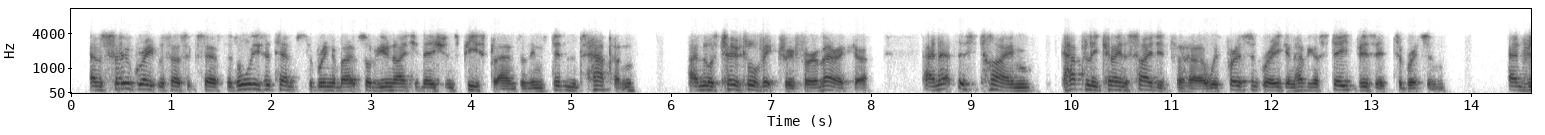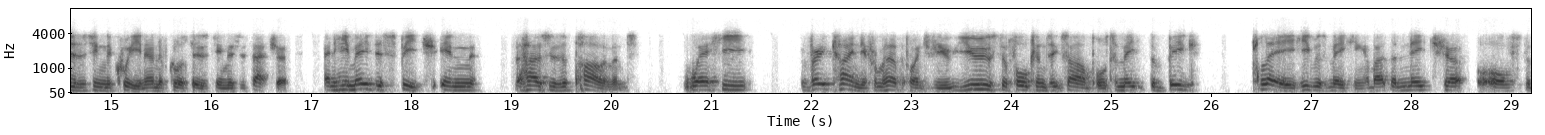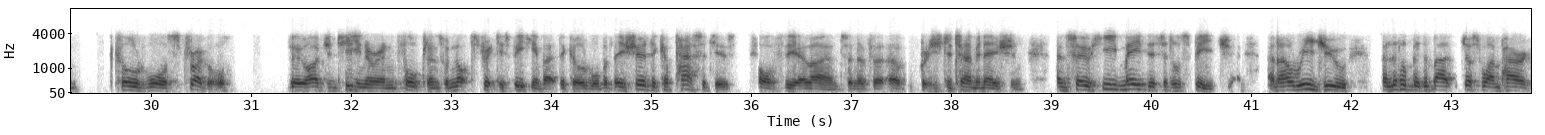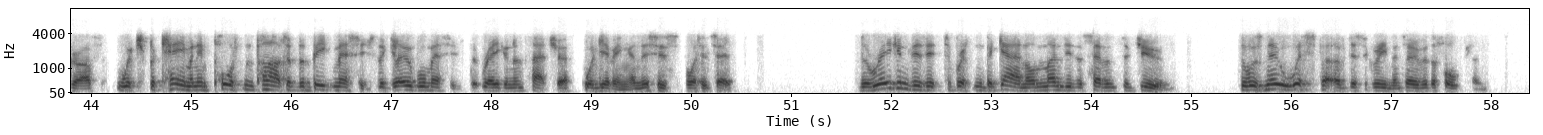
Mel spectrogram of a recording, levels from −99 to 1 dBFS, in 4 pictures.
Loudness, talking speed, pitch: -27 LUFS, 190 wpm, 160 Hz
